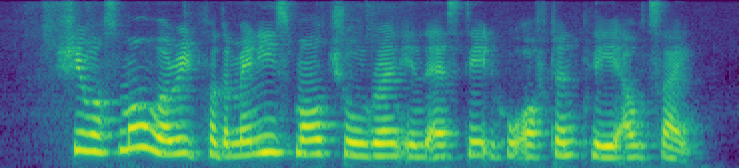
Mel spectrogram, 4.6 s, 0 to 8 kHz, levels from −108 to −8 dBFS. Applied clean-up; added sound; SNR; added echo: neural mask model Resemble Enhance denoiser.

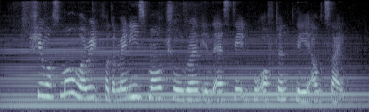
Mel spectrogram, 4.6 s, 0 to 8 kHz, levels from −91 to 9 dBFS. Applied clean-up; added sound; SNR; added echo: none; Bowed string instrument; 7 dB; none.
